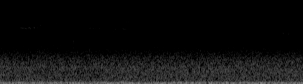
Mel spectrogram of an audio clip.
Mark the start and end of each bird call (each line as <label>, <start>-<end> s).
Brown Creeper (Certhia americana), 0.0-1.7 s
